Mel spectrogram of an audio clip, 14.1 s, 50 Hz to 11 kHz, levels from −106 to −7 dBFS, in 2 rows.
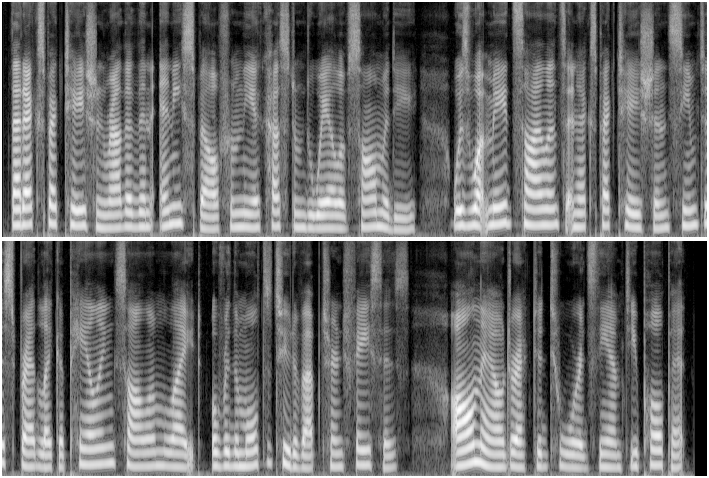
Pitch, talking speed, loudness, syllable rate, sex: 195 Hz, 165 wpm, -20 LUFS, 5.3 syllables/s, female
